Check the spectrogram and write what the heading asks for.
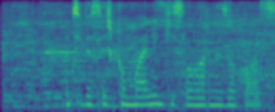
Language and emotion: Russian, neutral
